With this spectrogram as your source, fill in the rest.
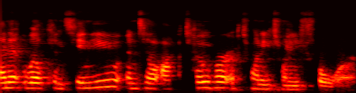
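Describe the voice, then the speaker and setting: The speaker uses lively intonation at a moderate pace. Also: woman. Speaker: state agency staff presenter. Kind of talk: presentation at board meeting. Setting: in-person meeting room. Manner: loud.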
